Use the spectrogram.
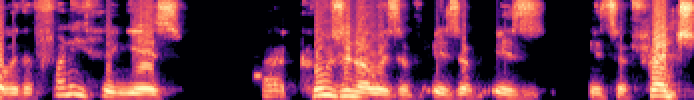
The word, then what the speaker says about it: Cousineau: because they don't know how to pronounce Cousineau. And then every once in a while, a receptionist will say, Mr. Cousineau. And I'll say, oh, you must have studied French.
